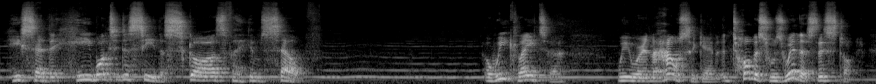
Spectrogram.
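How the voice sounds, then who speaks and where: A man's voice: high-pitched, lively intonation, a little slow, music in the background. A man playing an apostle, narrating his memories in an earnest, reflective way. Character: older male apostle recalling his past. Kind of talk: dramatic narration.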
